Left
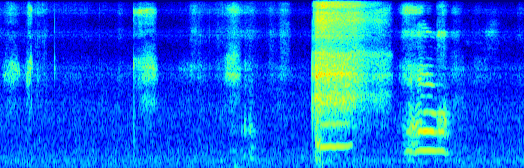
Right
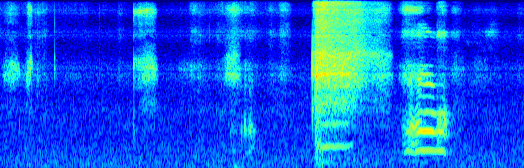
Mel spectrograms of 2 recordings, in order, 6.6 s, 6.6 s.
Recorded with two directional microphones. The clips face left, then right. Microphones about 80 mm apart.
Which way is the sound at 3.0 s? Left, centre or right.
Right.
